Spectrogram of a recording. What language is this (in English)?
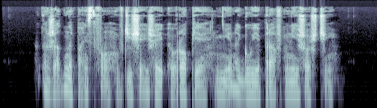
Polish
